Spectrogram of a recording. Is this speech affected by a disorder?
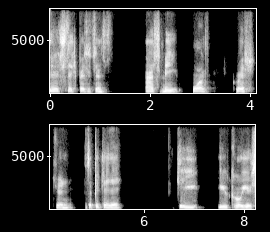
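Yes: cerebral palsy.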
